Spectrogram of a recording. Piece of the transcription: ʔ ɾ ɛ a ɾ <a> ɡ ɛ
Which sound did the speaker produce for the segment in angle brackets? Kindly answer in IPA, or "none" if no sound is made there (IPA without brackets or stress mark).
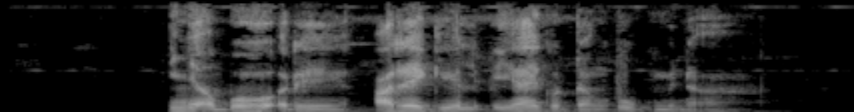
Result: ɛ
